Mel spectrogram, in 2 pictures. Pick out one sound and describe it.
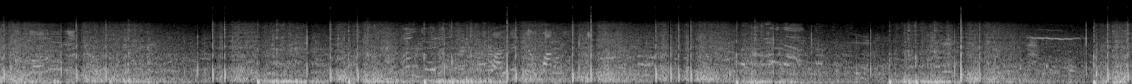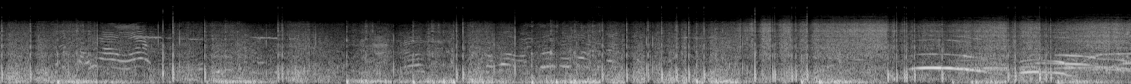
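Fireworks burst and crackle overhead in rapid succession.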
